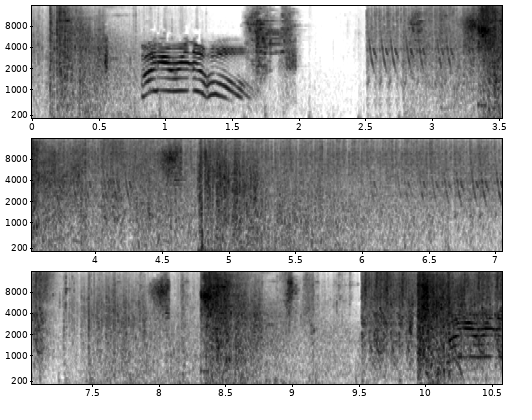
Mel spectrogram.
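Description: Grenades and gunfire in the shooter Point Blank: repeated heavy booms and rattling bursts of shots with shattering debris, loud and dense throughout, under shouted game voice lines.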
